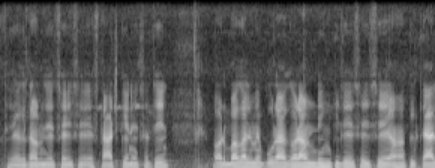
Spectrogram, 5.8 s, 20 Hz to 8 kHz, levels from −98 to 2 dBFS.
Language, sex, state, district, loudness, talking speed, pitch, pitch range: Maithili, male, Bihar, Samastipur, -23 LUFS, 175 wpm, 130 Hz, 125-145 Hz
